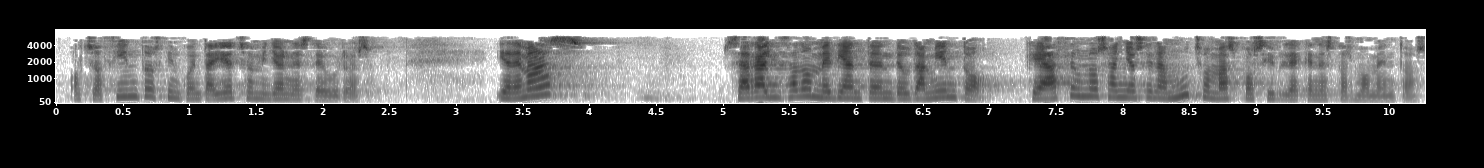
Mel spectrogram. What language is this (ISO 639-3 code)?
spa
